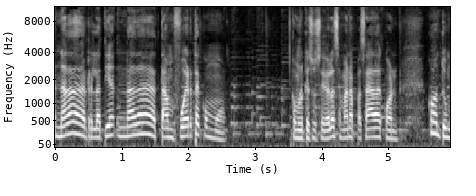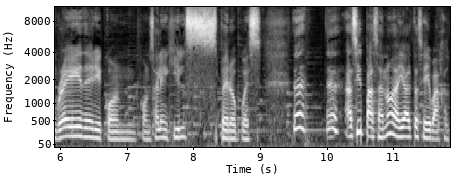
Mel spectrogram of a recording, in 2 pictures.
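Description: A Mexican man hosts a relaxed podcast. His voice sits a little high, and his talk is informal and full of slang. Music plays softly behind him. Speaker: podcast host. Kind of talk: casual chat over background music. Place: remote voice call podcast. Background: background music.

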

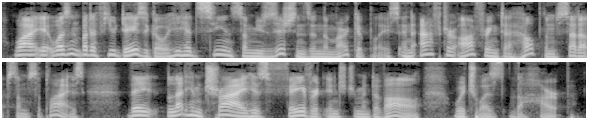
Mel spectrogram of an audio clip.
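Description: A man hosting and gently reading a scripted story aloud at a measured pace. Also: mid-range voice, creaky, dry recording, clean studio sound. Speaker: storyteller and podcast host.

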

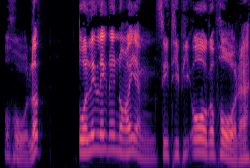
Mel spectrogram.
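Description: A man co-hosting a casual review chat, animated, leading the discussion and laughing often. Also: sits high, brisk, dry recording, studio quality. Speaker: podcast co-host reviewing a film.

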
